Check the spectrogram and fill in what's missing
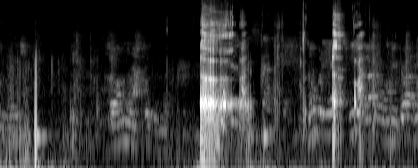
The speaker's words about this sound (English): I'm burping and eating at the same time.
